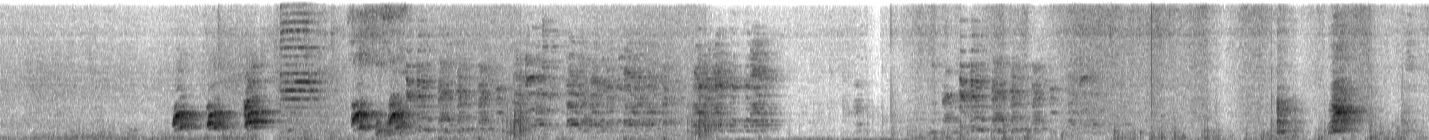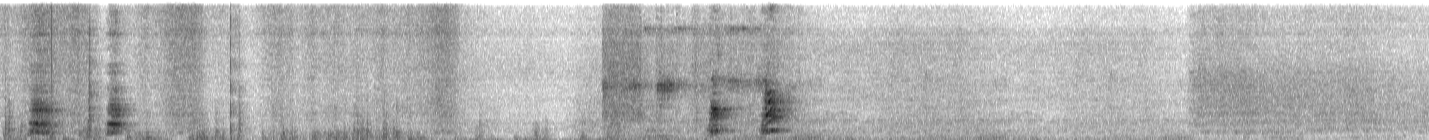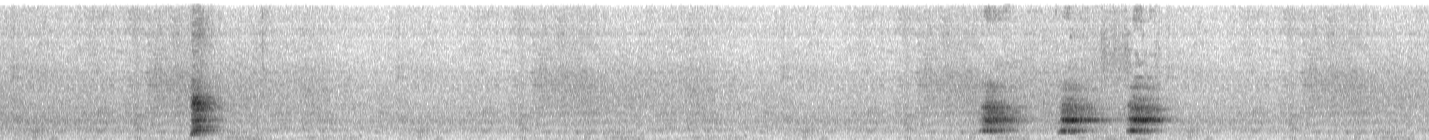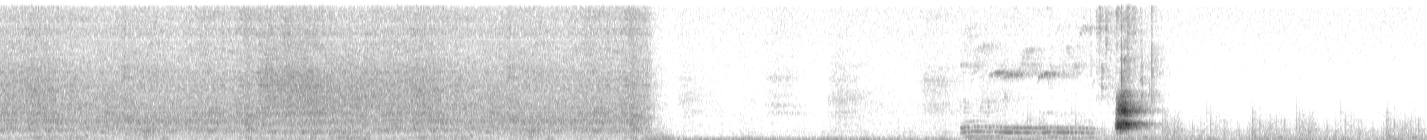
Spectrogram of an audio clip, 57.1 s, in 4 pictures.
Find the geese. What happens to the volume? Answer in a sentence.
The loudness of the geese goes down, then up.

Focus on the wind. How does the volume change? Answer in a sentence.
The loudness of the wind goes down.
